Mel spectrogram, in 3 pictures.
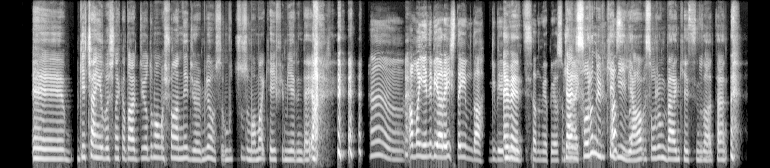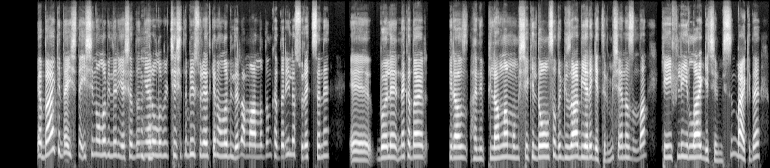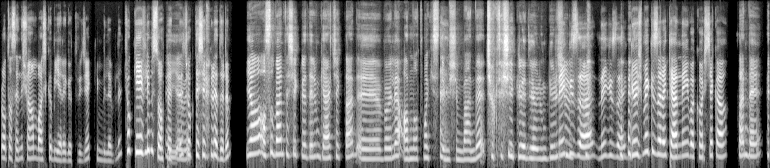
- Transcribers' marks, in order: laughing while speaking: "yani"; tapping; chuckle; joyful: "Ay evet"; chuckle; joyful: "Ne güzel ne güzel görüşmek üzere kendine iyi bak hoşça kal"; chuckle; joyful: "Sen de"
- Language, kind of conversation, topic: Turkish, podcast, Taşınmak hayatını nasıl değiştirdi, anlatır mısın?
